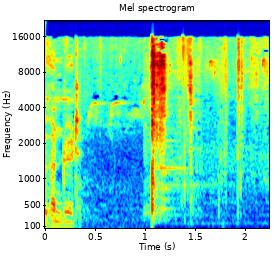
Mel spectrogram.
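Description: A metal grill lid clanks shut.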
